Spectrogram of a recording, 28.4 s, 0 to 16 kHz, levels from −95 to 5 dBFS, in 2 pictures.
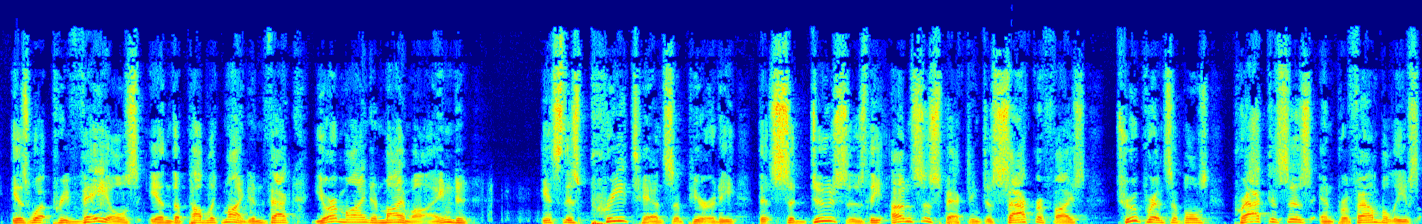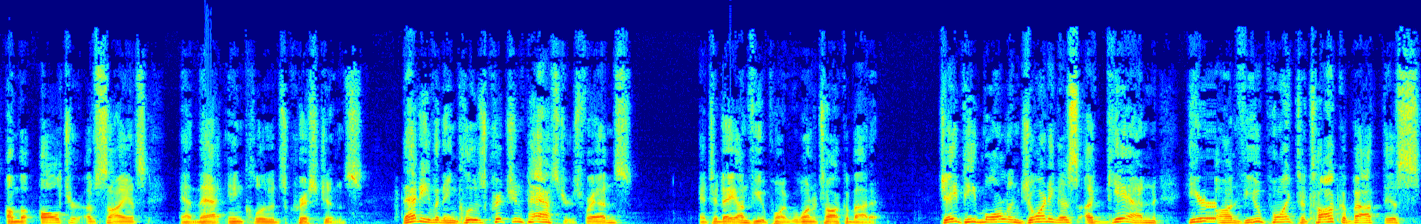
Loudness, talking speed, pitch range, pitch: -20 LUFS, 145 wpm, 110-165 Hz, 135 Hz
